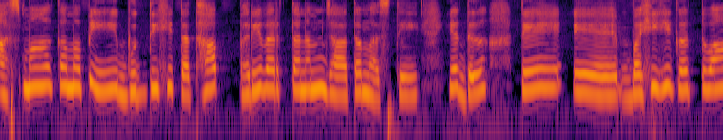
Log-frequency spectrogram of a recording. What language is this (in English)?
Sanskrit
